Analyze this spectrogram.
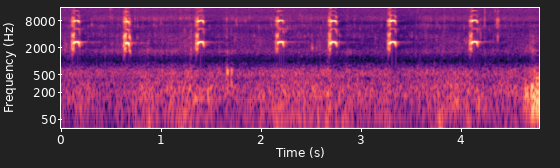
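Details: American Oystercatcher in Mexico giving loud, sharp, high piping notes, one roughly every half second to second, over a low rumble of wind or surf.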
